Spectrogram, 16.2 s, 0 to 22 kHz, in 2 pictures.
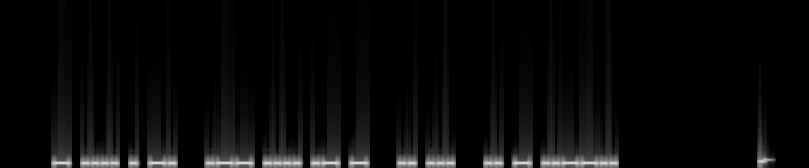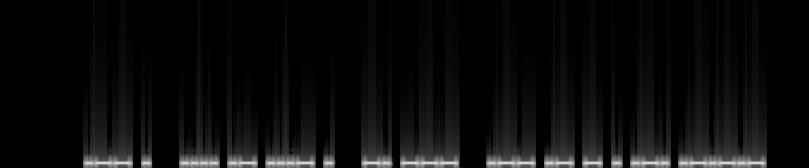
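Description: Morse code tones at 25 wpm sending sentences made from the top 100 words: a single steady mid-pitched beep keyed in rapid dots and dashes, grouped into bursts, with a pause and a brief click midway. No one speaks.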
